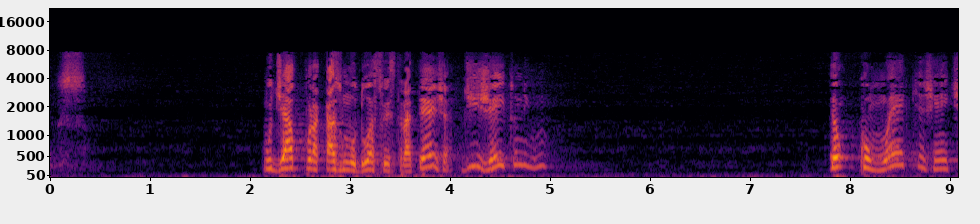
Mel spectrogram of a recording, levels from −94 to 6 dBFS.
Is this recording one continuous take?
yes; 0 cuts

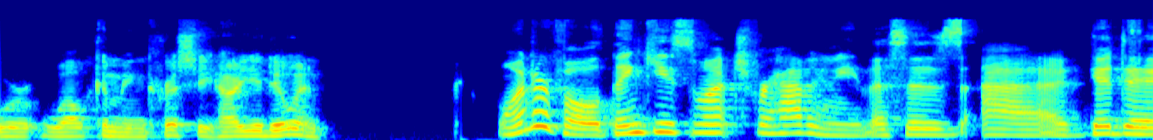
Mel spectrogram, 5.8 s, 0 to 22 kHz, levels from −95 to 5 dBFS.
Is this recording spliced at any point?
no; 0 cuts

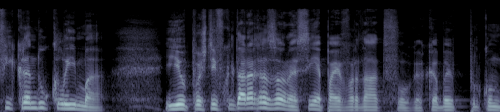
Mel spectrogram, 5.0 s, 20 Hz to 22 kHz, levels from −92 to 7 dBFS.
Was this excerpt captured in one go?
yes; 0 cuts

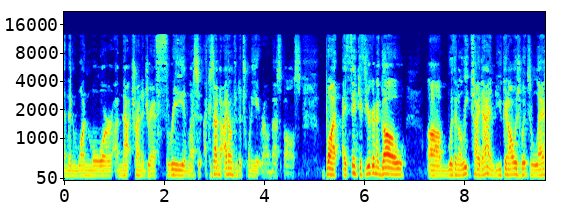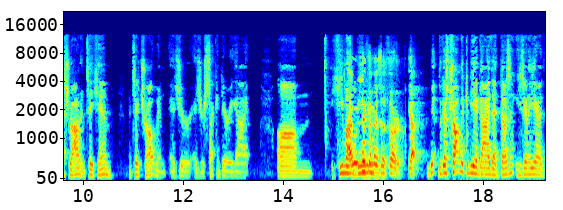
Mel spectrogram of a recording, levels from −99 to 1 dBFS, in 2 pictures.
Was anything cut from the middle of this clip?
yes; 1 cut; at 16.4 s

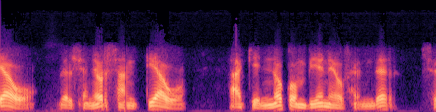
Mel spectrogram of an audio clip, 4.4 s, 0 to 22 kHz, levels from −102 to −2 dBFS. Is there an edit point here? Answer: no; 0 cuts

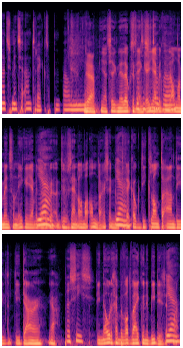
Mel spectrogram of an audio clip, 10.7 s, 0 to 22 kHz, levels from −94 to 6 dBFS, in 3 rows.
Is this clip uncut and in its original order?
yes; 0 cuts

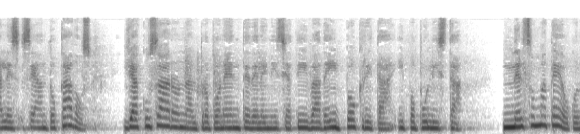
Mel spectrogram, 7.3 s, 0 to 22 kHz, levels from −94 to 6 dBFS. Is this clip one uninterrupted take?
yes; 0 cuts

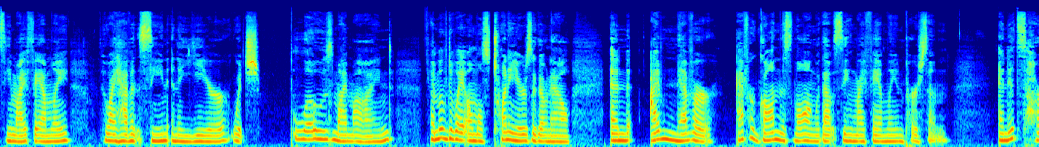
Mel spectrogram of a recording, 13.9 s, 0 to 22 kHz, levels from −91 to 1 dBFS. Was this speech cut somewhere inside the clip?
no; 0 cuts

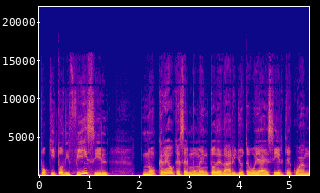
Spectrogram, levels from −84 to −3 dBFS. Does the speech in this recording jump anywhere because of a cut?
no; 0 cuts

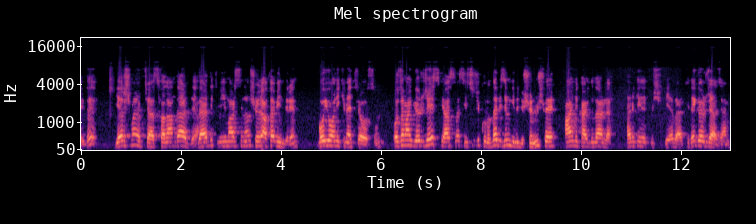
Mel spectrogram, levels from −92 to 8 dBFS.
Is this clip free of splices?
no; 3 cuts; at 2.3 s, 4.7 s, 6.1 s

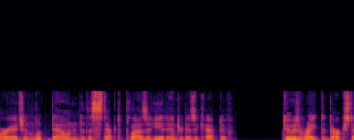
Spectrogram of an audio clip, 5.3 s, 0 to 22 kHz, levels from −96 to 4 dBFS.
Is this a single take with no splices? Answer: yes; 0 cuts

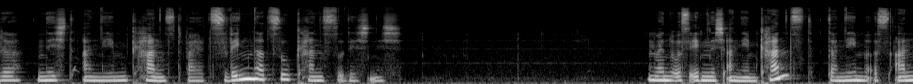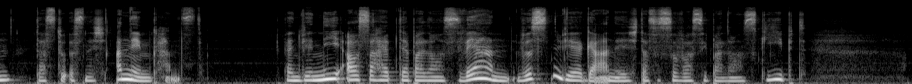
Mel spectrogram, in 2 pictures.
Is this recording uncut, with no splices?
no; 1 cut; at 11.9 s

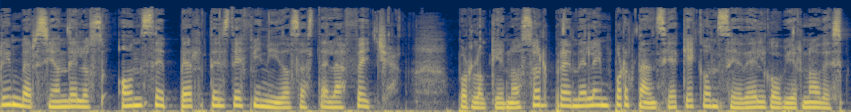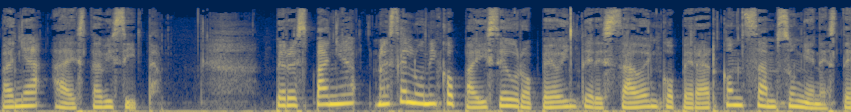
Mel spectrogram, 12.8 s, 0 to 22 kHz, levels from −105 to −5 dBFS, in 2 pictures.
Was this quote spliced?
no; 0 cuts

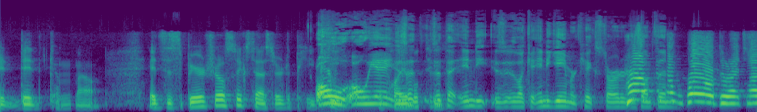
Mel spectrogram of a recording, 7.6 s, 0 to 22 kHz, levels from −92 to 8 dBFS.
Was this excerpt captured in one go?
yes; 0 cuts

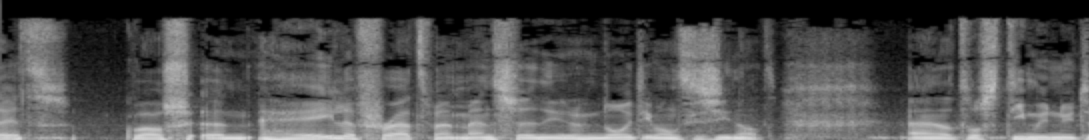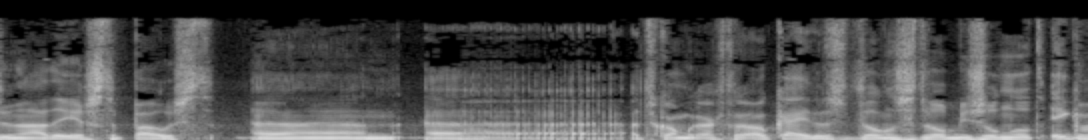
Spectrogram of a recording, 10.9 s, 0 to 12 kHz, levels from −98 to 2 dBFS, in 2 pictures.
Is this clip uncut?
yes; 0 cuts

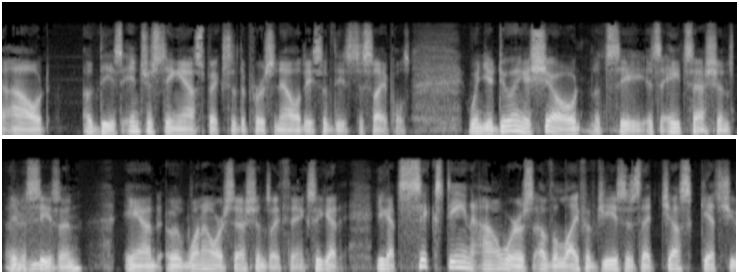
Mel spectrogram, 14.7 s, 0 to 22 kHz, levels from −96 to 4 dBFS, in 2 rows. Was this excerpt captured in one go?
no; 2 cuts; at 5.7 s, 7.3 s

